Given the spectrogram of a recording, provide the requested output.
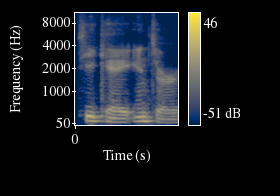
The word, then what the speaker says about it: tkinter: refer to it as tkinter but commonly it is derived from the tk interface so the correct way would be tk enter to pronounce it but um these are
